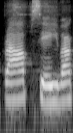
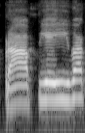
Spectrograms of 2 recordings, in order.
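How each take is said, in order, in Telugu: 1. y ముందు s ధ్వని వస్తుంది. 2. y ముందు s ధ్వని రాదు. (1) "ప్రాప్స్యైవ కాదు" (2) "మామ ప్రాప్యైవ కౌంతేయ"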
